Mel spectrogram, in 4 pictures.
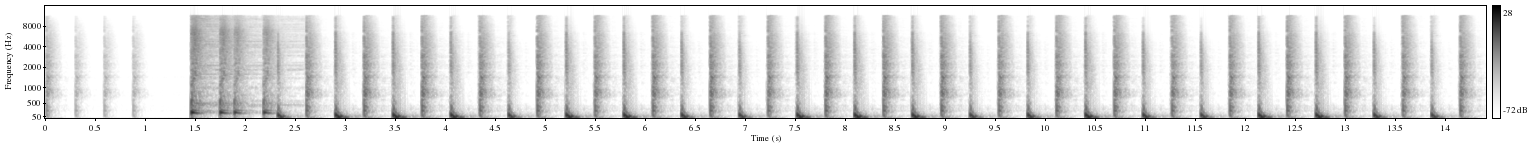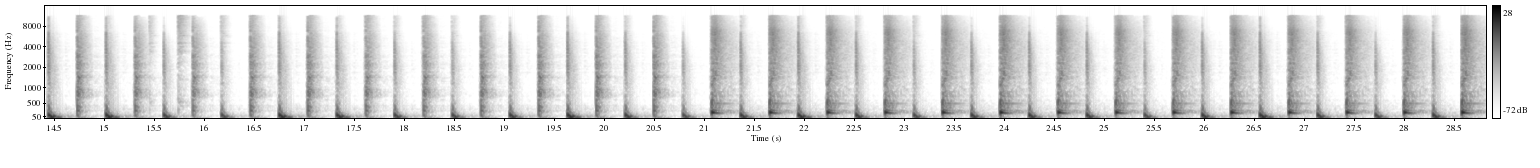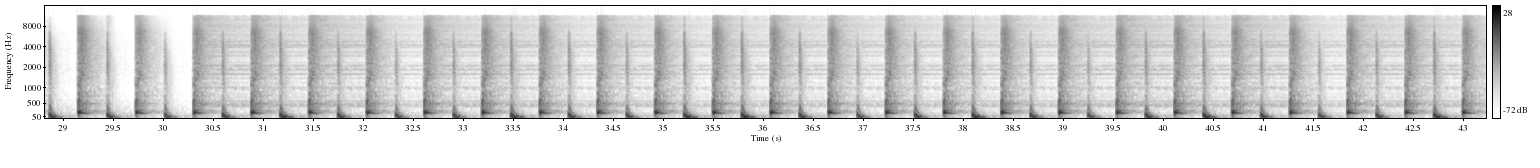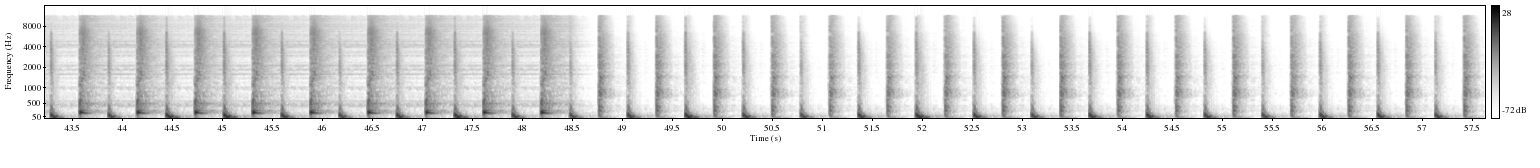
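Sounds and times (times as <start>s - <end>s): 
MIDI township jive drum groove: 1.5s - 57.6s.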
